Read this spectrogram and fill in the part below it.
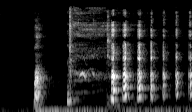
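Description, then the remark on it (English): A dog staring at a person lets out a single bark, then a drawn-out whine, followed by a quick rhythmic run of about seven sharp barks, fairly loud, with no talking. “Yeah, how can you stare at me and bark?”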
